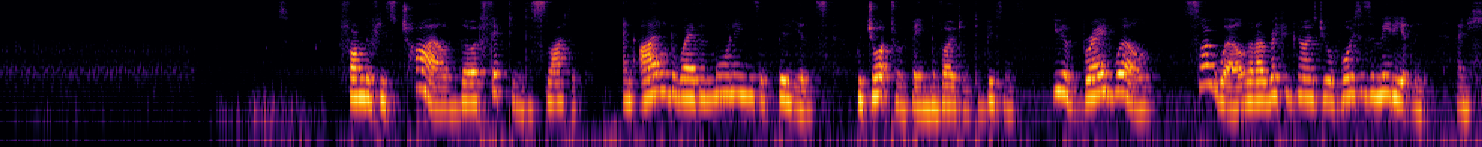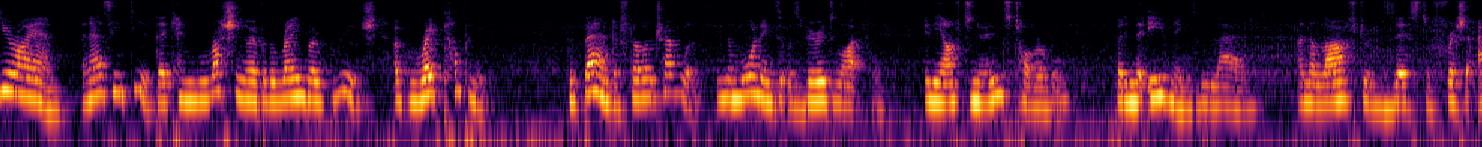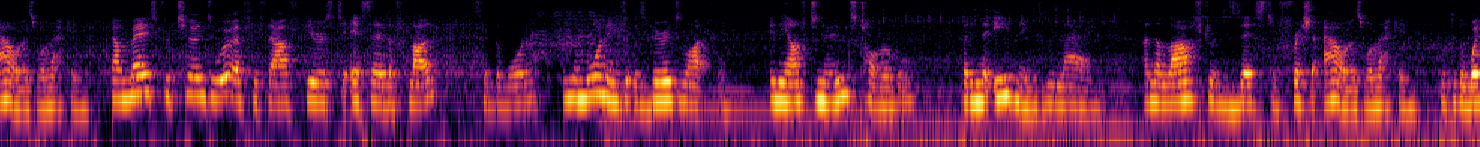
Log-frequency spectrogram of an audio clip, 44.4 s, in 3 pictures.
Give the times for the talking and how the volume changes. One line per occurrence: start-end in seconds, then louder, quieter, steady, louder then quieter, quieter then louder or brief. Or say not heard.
2.8-44.4 steady.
